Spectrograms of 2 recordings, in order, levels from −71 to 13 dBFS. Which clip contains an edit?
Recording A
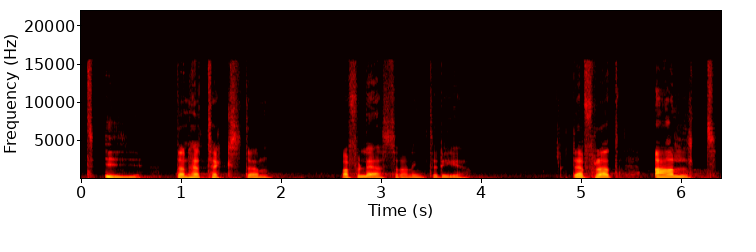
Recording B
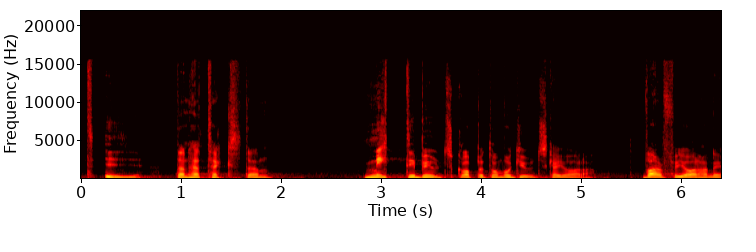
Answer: A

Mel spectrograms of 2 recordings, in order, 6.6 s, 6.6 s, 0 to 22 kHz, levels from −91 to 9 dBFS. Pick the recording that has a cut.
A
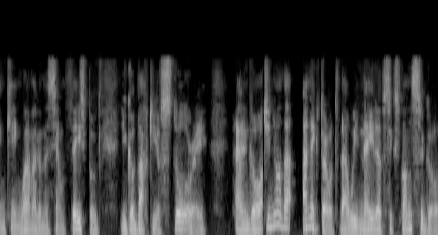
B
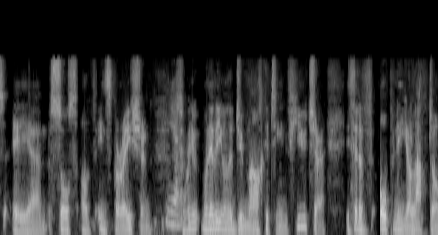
A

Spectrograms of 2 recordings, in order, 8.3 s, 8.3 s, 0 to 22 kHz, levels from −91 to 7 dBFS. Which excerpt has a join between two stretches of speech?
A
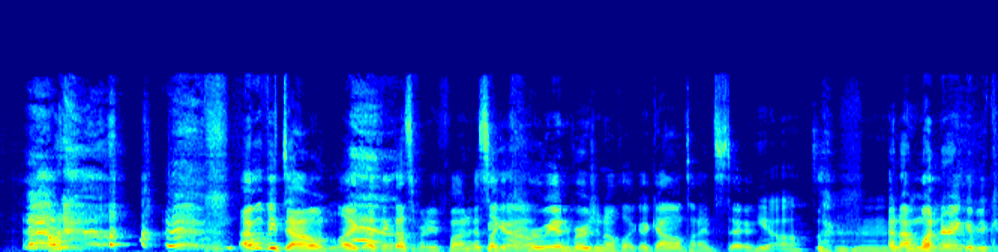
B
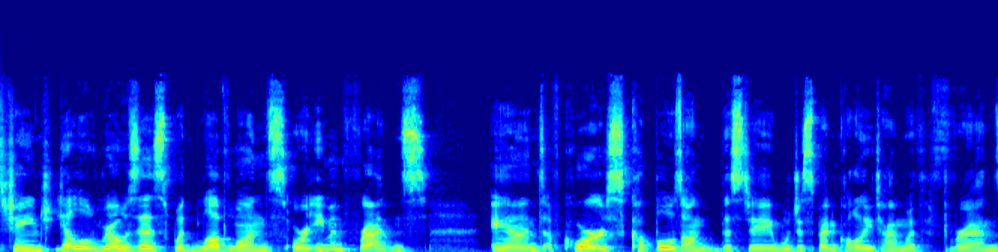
A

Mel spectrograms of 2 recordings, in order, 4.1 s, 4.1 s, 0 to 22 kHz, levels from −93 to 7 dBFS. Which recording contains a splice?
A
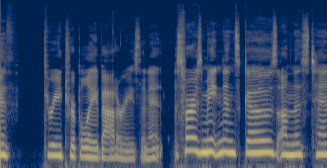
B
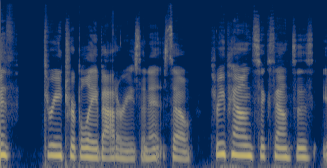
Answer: A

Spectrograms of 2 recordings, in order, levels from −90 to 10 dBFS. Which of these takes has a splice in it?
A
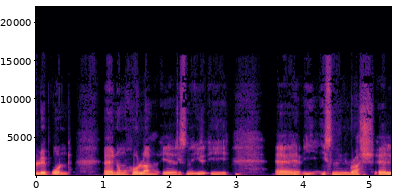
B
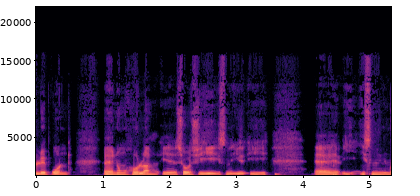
A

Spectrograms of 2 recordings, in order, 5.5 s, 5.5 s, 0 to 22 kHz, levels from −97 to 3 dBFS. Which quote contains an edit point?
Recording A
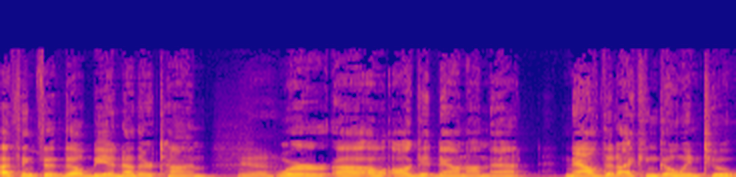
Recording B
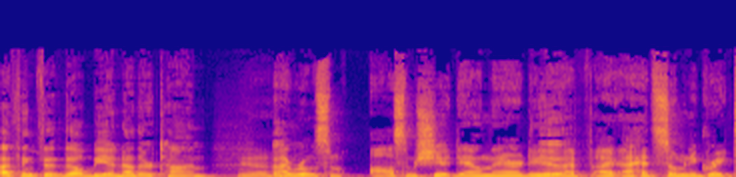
B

